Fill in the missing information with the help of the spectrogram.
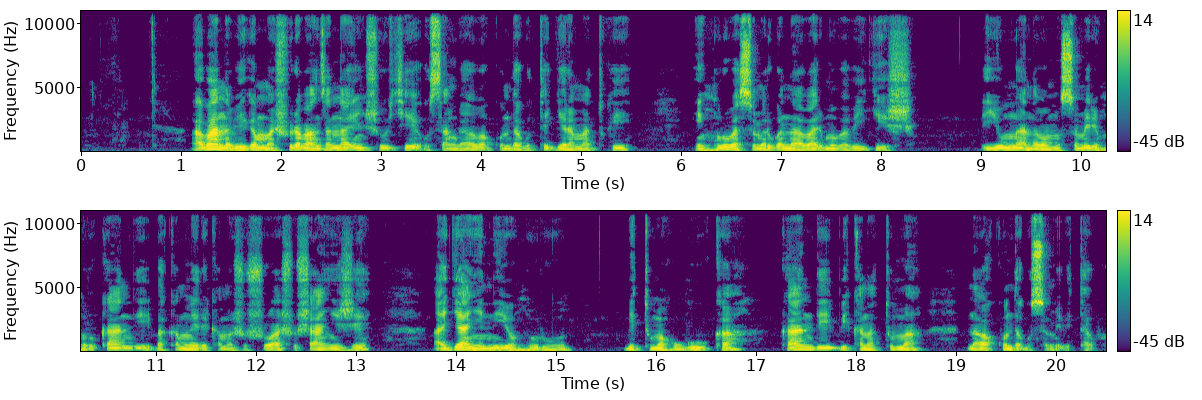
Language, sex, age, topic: Kinyarwanda, male, 25-35, education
